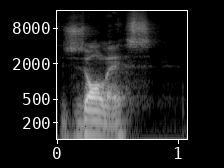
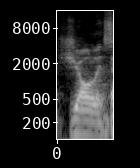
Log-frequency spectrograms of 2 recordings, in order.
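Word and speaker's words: Tzolis: for the audio listeners, I know it's Zolis, but I will continue to pronounce his name Jolis until he actually looks like a footballer.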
